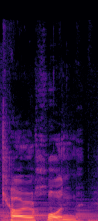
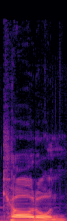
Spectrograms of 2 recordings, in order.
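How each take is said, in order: First: The h sound in the middle is clearly pronounced. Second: The h sound in the middle is dropped. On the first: The speaker calls it wrong. "It's not pronounced as 결혼" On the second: The speaker calls it right. "is just pronounced like 결혼"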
